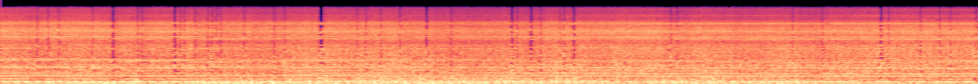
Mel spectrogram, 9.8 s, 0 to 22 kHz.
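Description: Syma X8-C quadcopter's four brushed motors and propellers running in flight, heard up close through the onboard camera's microphone. A steady buzzing hum whose pitch shifts a little as the throttle changes.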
